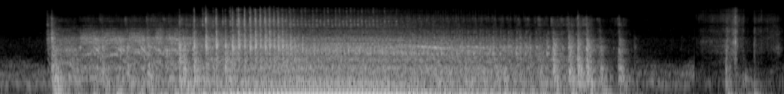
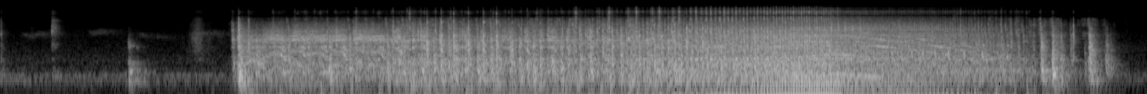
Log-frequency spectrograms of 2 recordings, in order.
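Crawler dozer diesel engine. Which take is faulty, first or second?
first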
